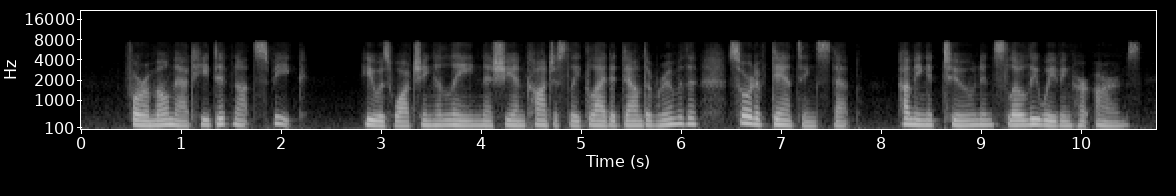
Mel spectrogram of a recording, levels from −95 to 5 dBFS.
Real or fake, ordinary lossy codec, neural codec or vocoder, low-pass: fake; Opus, 64 kbps; codec, 16 kHz, 0.2 kbps, FocalCodec; 7.2 kHz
